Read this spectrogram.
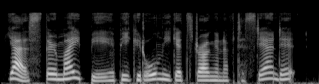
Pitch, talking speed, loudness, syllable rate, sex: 215 Hz, 265 wpm, -20 LUFS, 6.0 syllables/s, female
